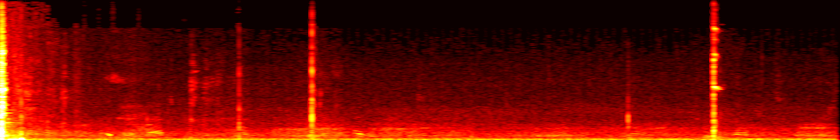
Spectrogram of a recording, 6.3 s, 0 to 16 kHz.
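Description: A PXG 0811X driver striking a golf ball off a range mat: one sharp, loud crack right at the start. Two much fainter sharp clicks follow, about two and a half and five and a half seconds in.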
